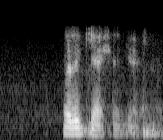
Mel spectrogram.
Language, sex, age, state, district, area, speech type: Kashmiri, male, 18-30, Jammu and Kashmir, Shopian, rural, conversation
